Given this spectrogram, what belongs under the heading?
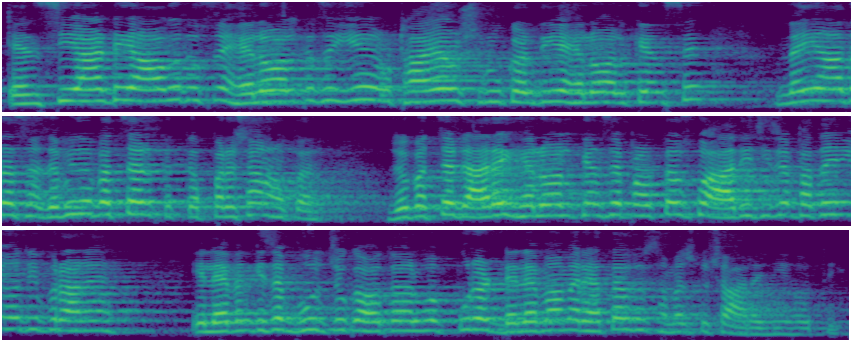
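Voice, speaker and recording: Woman as a chemistry teacher, high voice, patient explainer, reverberant classroom. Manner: explains patiently, mixing Hindi and English, calls students "beta". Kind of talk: online class lecture.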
